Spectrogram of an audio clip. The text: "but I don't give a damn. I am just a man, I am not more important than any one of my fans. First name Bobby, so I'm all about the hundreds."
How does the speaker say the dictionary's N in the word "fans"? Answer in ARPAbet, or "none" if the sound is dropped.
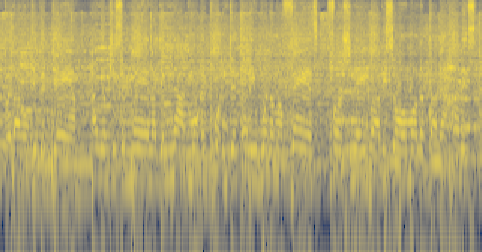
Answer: N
